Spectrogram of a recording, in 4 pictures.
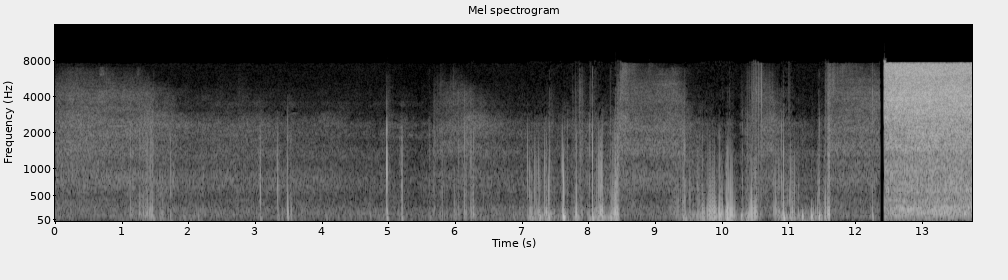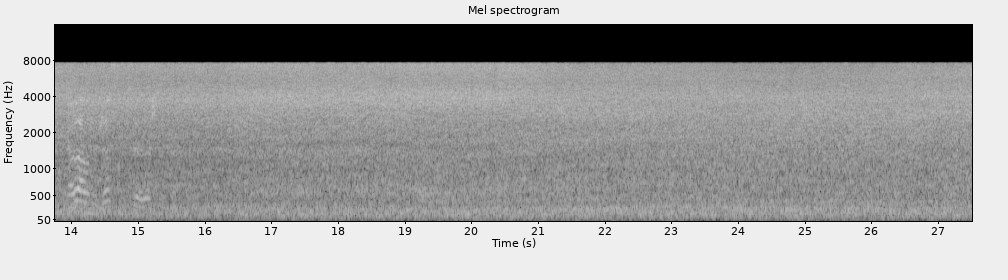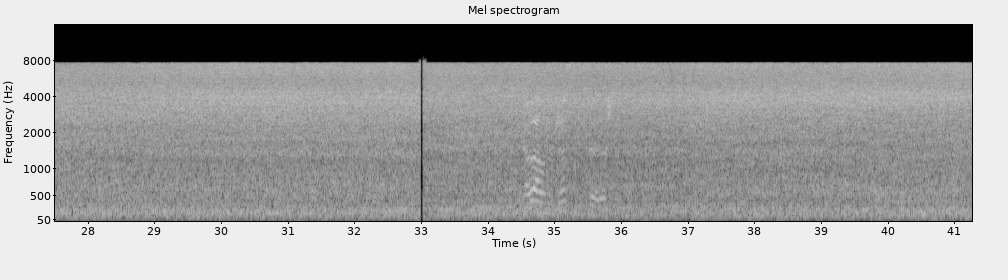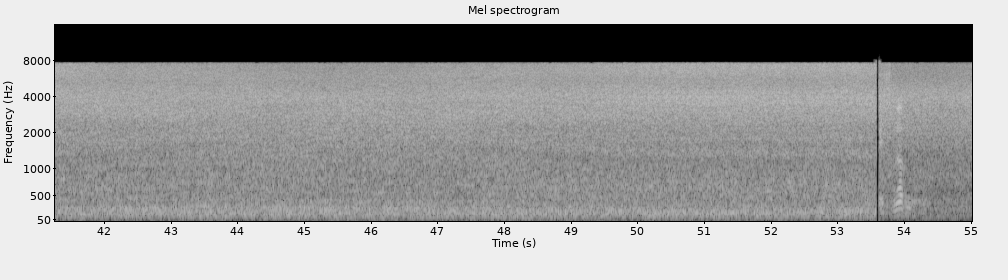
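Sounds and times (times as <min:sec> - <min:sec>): distant town traffic: 0:00.0 - 0:07.1
wind gusts on microphone: 0:00.0 - 0:52.0
water rushing over weir: 0:11.6 - 0:55.0.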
